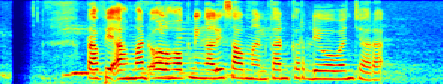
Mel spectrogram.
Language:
Sundanese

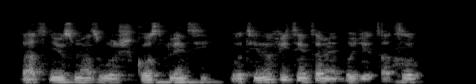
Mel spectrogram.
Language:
Nigerian Pidgin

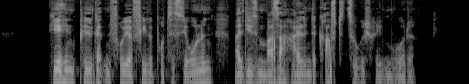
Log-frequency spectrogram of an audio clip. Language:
German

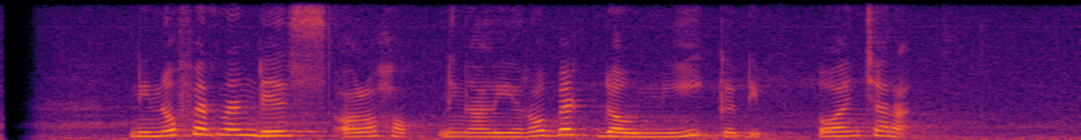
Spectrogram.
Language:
Sundanese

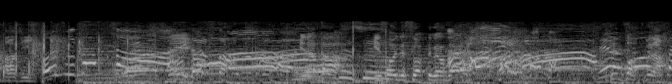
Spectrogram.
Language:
Japanese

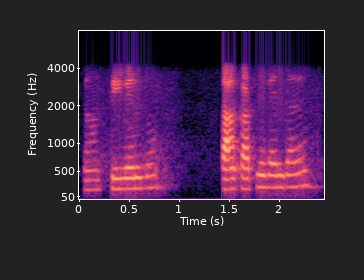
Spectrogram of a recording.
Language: Sindhi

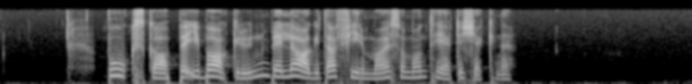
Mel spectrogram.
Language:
Norwegian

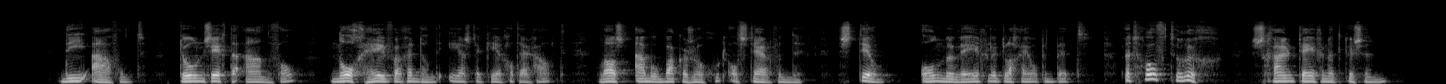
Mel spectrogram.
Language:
Dutch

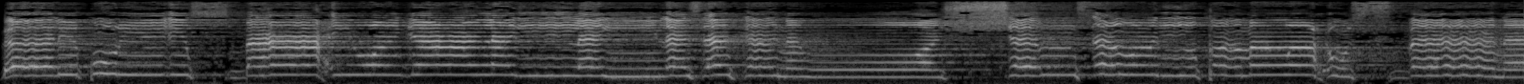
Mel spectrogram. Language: Arabic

